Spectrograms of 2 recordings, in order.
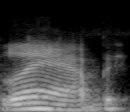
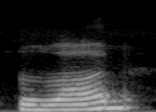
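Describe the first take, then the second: First: The first vowel is the American 'a'. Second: The first vowel is the British 'u'-like sound. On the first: This is the American pronunciation. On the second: This is the British pronunciation.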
